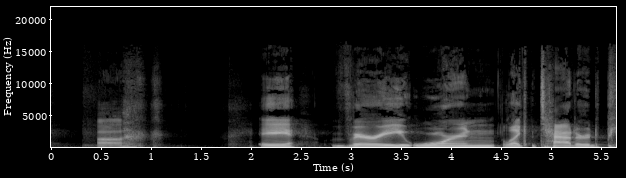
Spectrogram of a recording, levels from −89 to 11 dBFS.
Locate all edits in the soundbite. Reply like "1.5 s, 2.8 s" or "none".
none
